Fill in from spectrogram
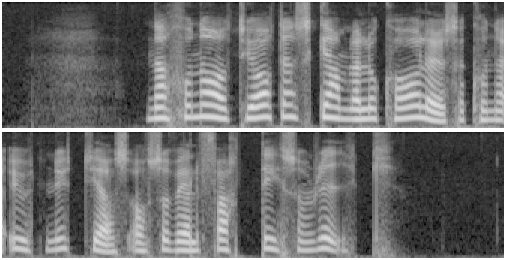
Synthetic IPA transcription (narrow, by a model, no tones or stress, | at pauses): nat̪ɧʊnɑːlt̪ʰɛɑːt̪əɳsɡamlalʊkʰɑːləɾskakʰɵn̪ːaʔʉ̟ːt̪nʏt̪jasa̰vsɔvɛːlfat̪ːɪɡsɔmɾiːk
